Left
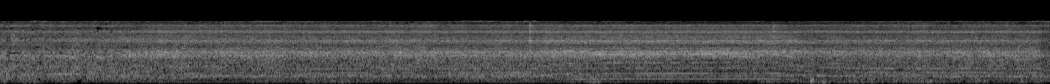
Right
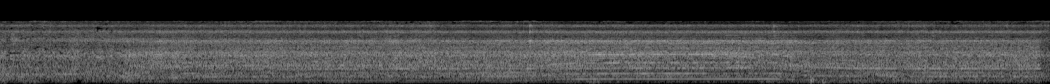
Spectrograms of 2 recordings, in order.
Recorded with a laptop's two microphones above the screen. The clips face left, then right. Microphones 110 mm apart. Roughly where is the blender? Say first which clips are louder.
Right 1 dB; right.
